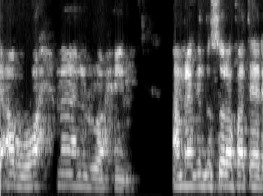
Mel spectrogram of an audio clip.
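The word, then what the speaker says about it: رحيم: হয় র যেমন বিসমিল্লাহির রাহমানির রাহিম আর বাংলায় আমরা লিখি বিসমিল্লাহির রাহমানির রাহিম কিন্তু আসলে তো রাহিম হবে না রহিম হবে যেমন আলহামদুলিল্লাহি রাব্বিল আলামিন আর রহমানির রাহিম এই যে আর রহমানির রাহিম আমরা কিন্তু সূরা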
